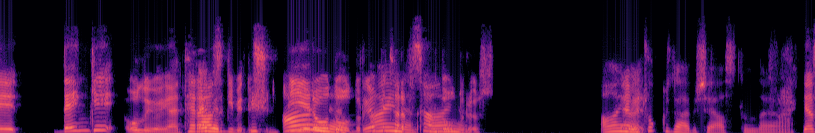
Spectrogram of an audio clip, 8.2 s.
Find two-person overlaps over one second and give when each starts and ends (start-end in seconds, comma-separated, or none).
2.0-4.7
